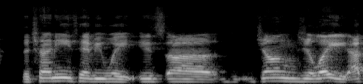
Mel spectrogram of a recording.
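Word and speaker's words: Zhang Zhilei: i've been calling him zang i know i would have gotten it right when i made the video autumn but yeah so it's not a z you're pronouncing it you're not pronouncing me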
